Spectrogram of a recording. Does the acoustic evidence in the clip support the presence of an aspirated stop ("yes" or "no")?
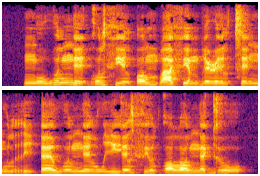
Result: no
